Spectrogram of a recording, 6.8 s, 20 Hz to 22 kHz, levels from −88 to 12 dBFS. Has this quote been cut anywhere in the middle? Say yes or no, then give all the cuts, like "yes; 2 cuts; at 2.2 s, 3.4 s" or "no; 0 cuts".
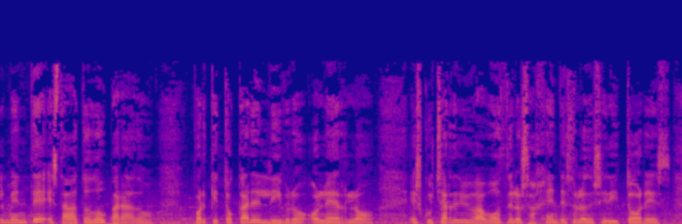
yes; 1 cut; at 1.0 s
